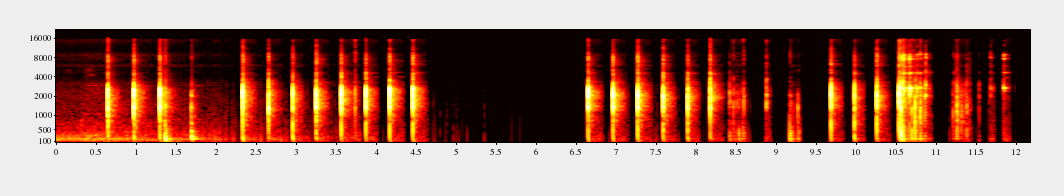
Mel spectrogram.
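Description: Sharp metallic clicks from a motorcycle centrifugal clutch shoe assembly being worked by hand with a steel hex key: metal striking metal about three times a second. The clicks come in runs, with a pause of about two seconds near the middle and a brief denser rattle near the end.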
